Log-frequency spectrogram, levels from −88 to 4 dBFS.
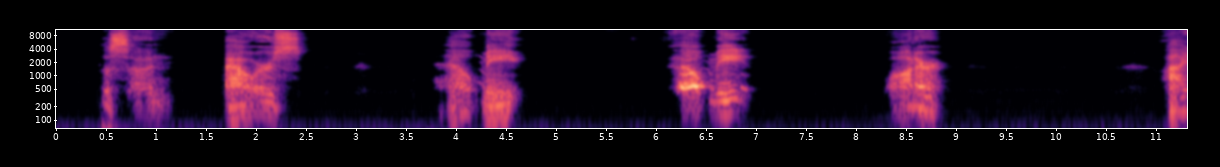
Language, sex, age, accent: English, male, 40-59, American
